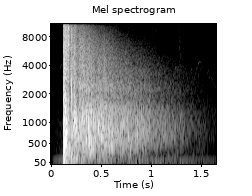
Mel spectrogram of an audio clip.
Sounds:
Explosion, Gunshot

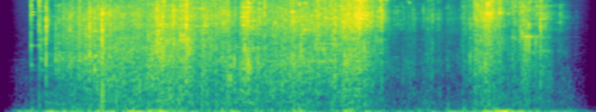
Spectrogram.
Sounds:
Glass

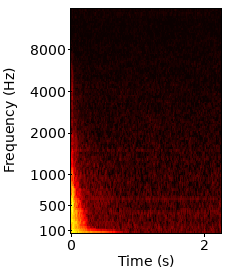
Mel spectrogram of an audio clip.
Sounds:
Door, Knock, Wood, home sounds

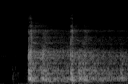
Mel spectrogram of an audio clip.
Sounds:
Respiratory sounds, Cough

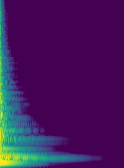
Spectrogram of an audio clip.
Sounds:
Snare drum, Musical instrument, Music, Drum, Percussion

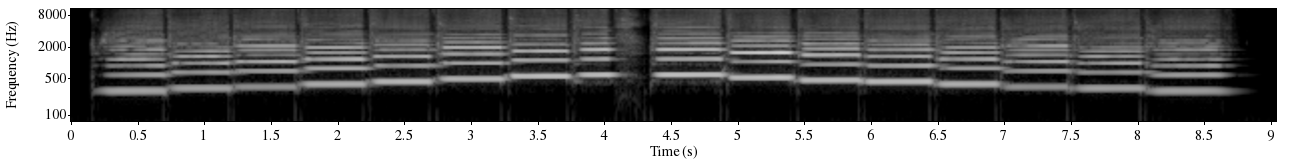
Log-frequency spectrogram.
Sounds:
woodwind instrument, Musical instrument, Music

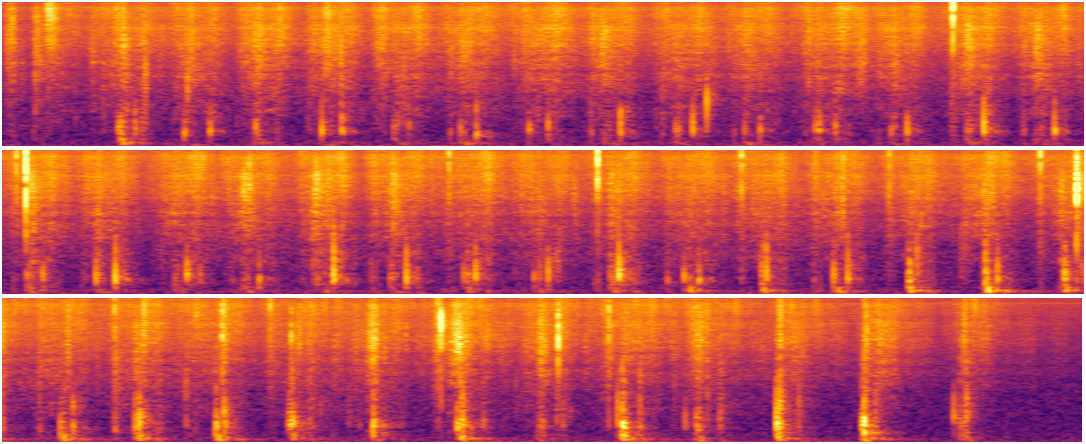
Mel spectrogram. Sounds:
Run

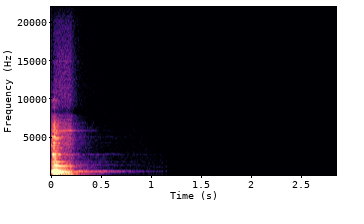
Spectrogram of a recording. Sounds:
Cowbell, Bell

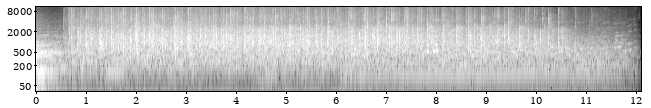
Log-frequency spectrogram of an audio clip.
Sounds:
Human group actions, Applause

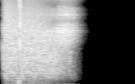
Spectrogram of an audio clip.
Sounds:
Gunshot, Explosion

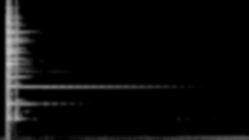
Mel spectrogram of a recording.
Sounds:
dishes, pots and pans, silverware, home sounds

